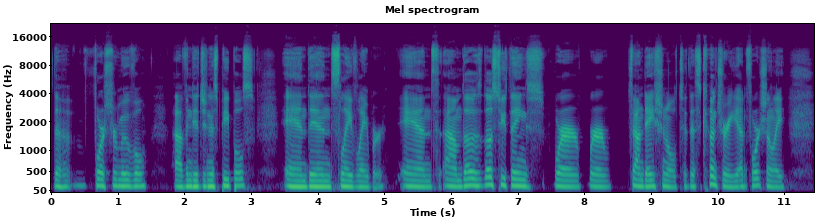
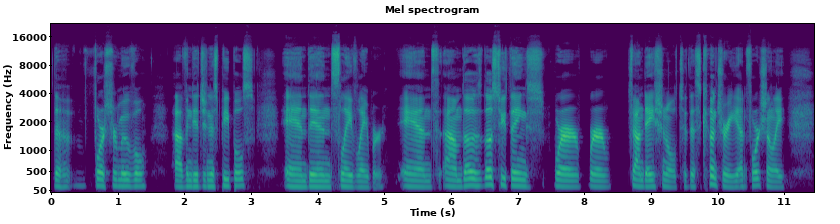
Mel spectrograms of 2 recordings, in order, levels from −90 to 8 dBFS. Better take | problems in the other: first | thin; very; fading below 350 Hz

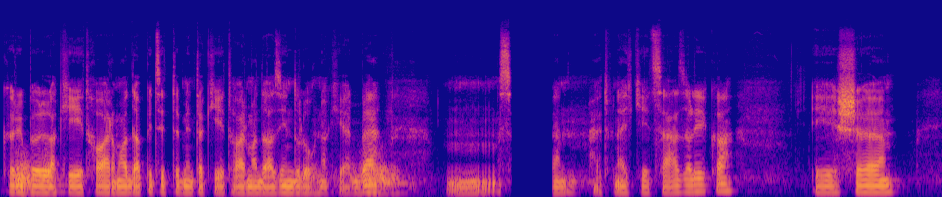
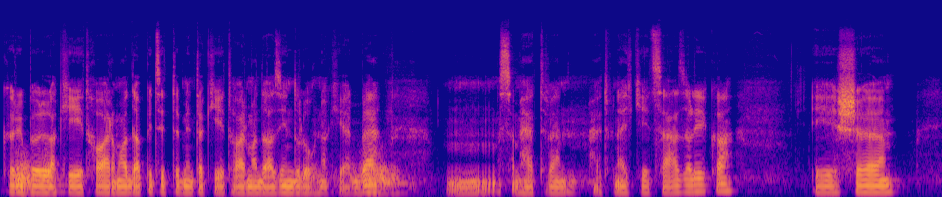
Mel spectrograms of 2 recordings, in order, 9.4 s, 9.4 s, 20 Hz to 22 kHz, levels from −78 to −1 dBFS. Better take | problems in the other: second | audio cutting out; at 5 s

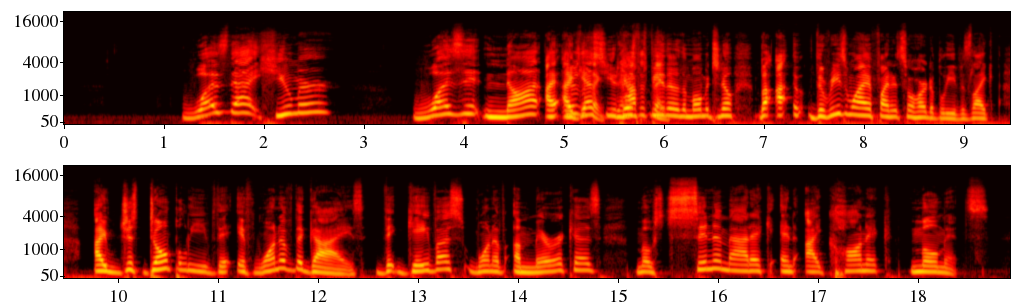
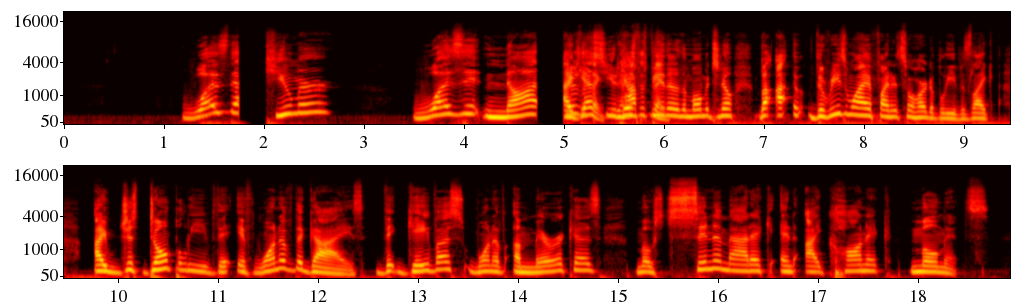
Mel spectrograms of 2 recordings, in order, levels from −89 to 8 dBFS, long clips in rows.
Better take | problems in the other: first | audio cutting out; at 2 s and at 4.5 s

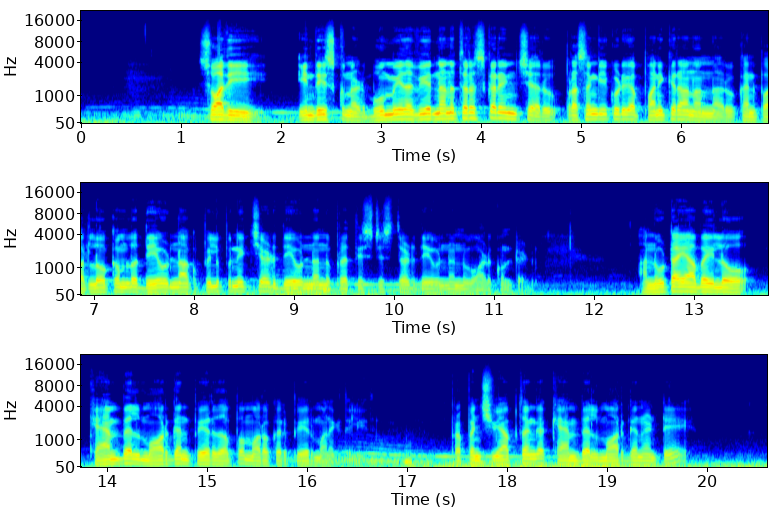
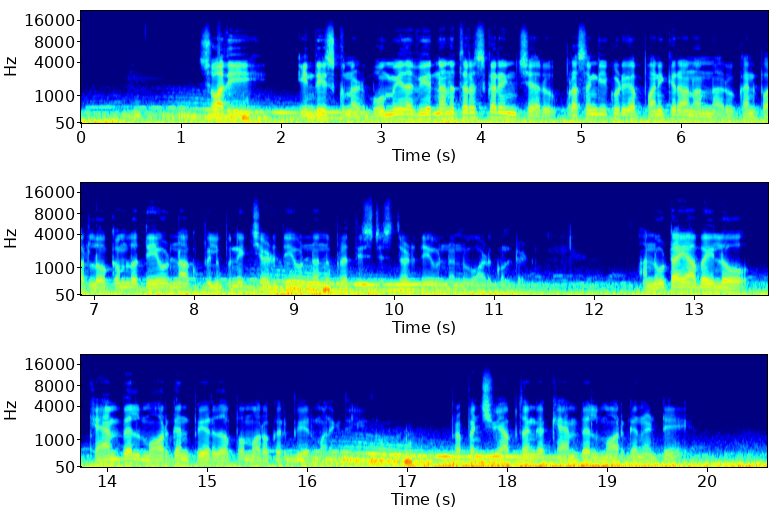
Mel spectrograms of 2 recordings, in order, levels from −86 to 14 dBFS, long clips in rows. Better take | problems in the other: first | low rumble; loud; throughout; 3 dB below the speech; faint in the first

